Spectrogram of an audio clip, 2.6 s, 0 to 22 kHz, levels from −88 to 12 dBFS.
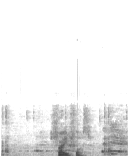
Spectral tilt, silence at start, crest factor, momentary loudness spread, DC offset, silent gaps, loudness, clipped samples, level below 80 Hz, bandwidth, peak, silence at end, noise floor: -7 dB/octave; 0.05 s; 20 dB; 21 LU; under 0.1%; none; -23 LUFS; under 0.1%; -60 dBFS; 7.4 kHz; -4 dBFS; 0 s; -52 dBFS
